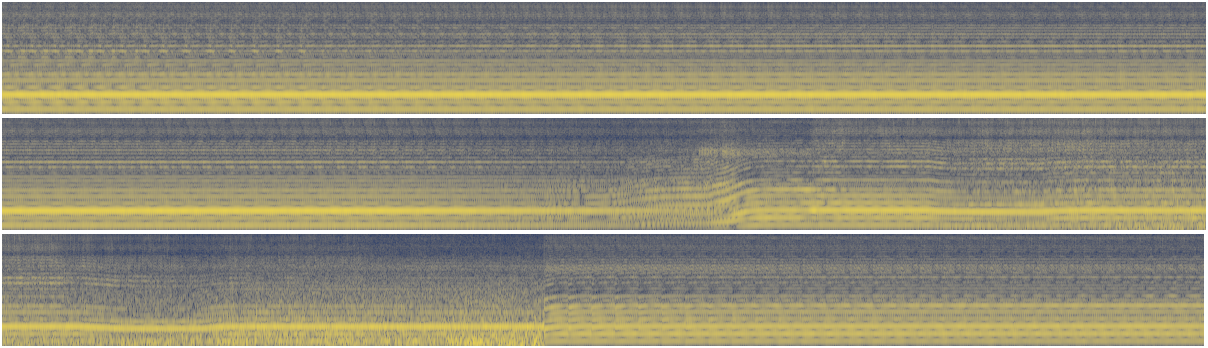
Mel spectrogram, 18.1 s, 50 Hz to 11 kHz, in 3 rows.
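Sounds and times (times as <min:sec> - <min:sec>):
electric motor and propeller whine: 0:00.0 - 0:18.0
rushing wind noise: 0:09.5 - 0:14.9.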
